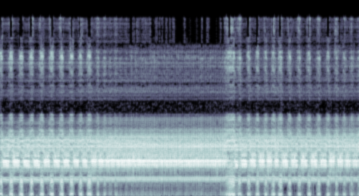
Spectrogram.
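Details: Cicadas drone loudly in a continuous, high-pitched buzzing chorus with a rapid pulsing rhythm, throughout the forest at Angkor Wat temple.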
